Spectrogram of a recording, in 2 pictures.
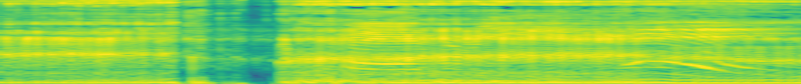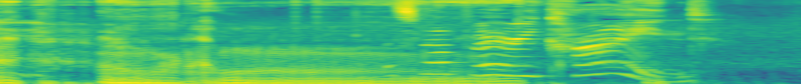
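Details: Jack Russell Terrier growling to guard his stuffed toy monkey when asked for it: a low, steady rumbling growl lasting several seconds, broken by short pauses, with a person talking over it throughout.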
